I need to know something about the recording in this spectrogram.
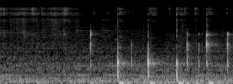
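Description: Stone pestle knocking and grinding in a stone mortar, crushing cumin seeds: a quieter scraping first second, then a run of sharp ringing knocks at about three a second.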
